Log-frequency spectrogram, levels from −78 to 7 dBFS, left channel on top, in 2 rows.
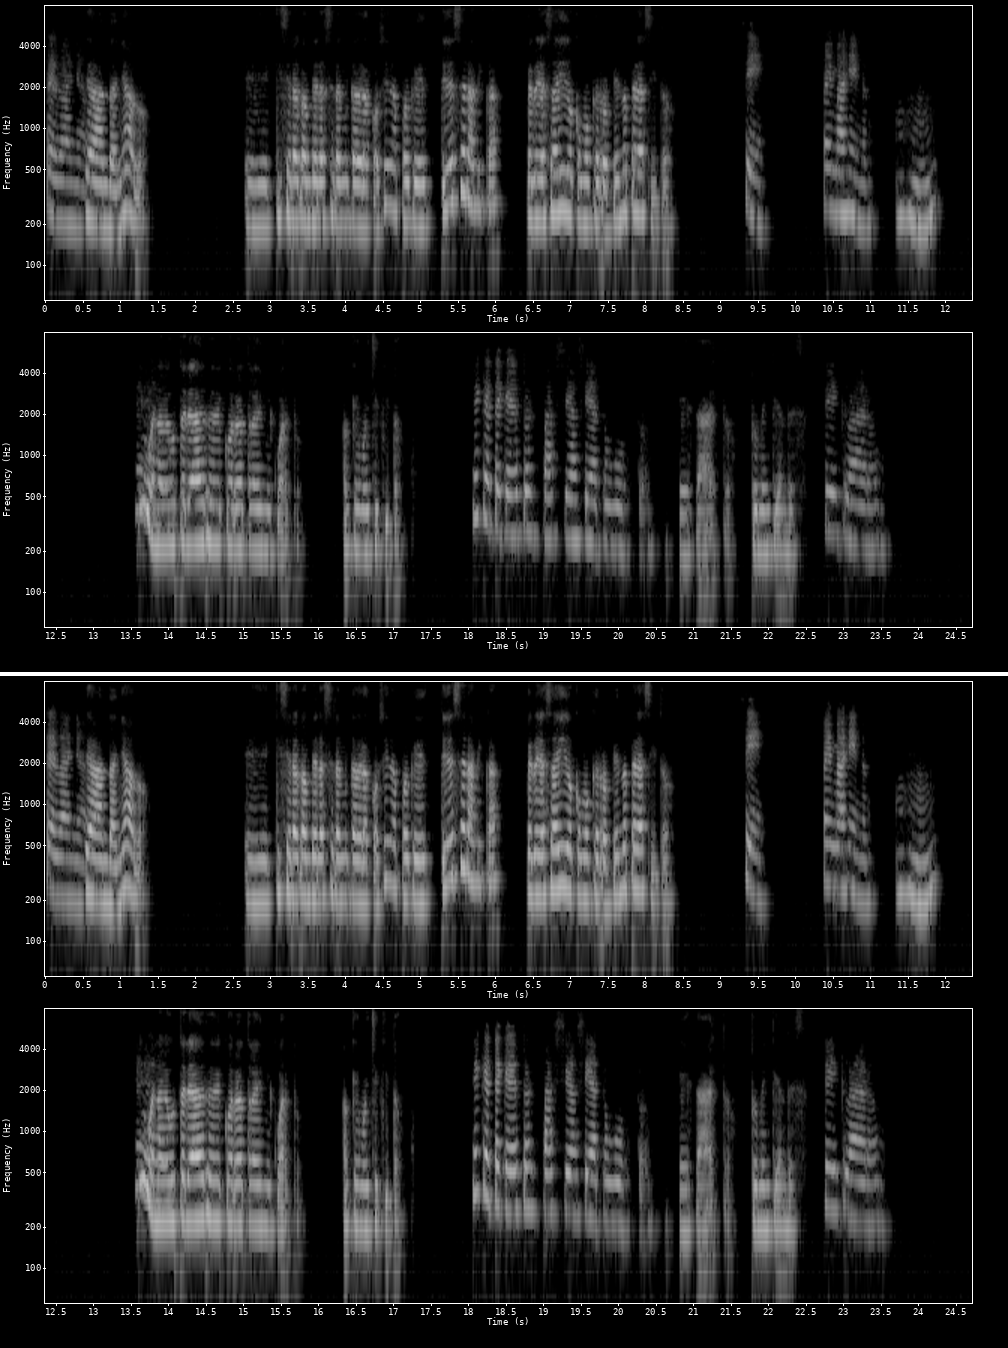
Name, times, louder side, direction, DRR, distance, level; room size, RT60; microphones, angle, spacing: voice 1, 0.0-0.6 9.3-9.6 10.4-11.0 13.6-14.1 18.1-20.5 22.7-23.5, right 3 dB, 85° right, 0.8 m, -31 dB
voice 2, 0.5-1.3 2.7-6.0 6.4-8.3 11.3-11.9 13.6-15.6 16.3-17.1 20.8-21.3 21.8-22.3, right 2 dB, 30° right, 0.5 m, -25 dB
3.3 x 2.1 x 3.0 m
head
